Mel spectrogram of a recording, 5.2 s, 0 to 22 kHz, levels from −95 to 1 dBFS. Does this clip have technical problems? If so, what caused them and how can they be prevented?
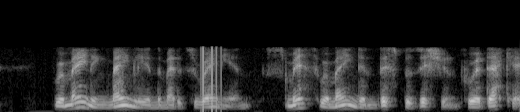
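Yes. From 2.00 to 2.21 s, bit errors on a digital phone line flip individual samples, at a couple per thousand bits, producing sharp ticks. They show as lone spikes on the waveform and thin vertical streaks across the telephone band on a spectrogram. Error detection and correction on the digital link, or a cleaner transmission path, would prevent them.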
